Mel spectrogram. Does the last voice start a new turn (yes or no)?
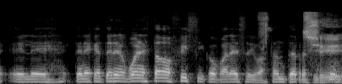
yes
